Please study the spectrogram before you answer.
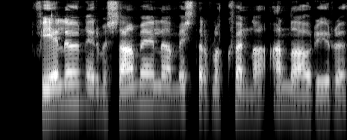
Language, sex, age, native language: Icelandic, male, 40-49, Icelandic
